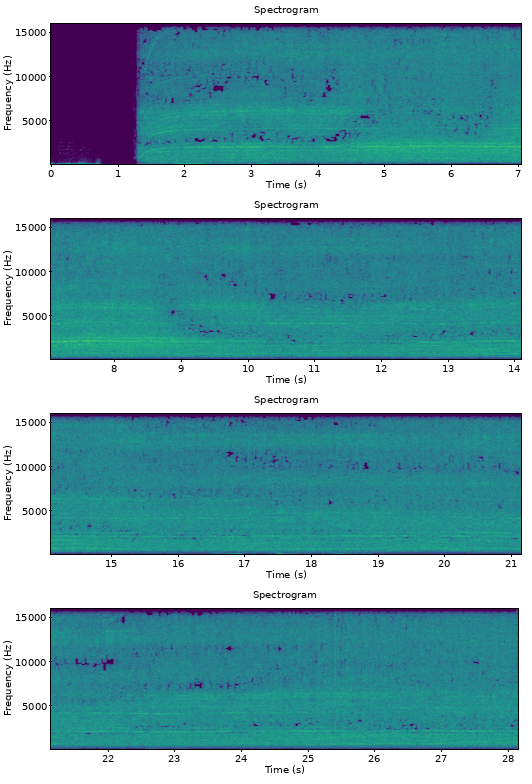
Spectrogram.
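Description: Titan electric long-reach hedge trimmer starting about a second in, then running steadily with a high-pitched whine as its blades cut into the side of a thick, dense hedge.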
